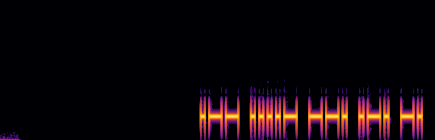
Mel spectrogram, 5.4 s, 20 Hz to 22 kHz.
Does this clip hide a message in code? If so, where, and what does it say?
Yes: Morse code from 2.5 to 5.3 s, heard as a keyed tone, about 22 wpm, 700 Hz. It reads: W4GRN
